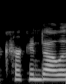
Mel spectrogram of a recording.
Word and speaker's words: Kuykendall: our actual neighbors and my good friend Alexandra Kuykendall is here so welcome welcome hi Trisha I know it's a friend when you pronounce my name correctly oh I just wish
